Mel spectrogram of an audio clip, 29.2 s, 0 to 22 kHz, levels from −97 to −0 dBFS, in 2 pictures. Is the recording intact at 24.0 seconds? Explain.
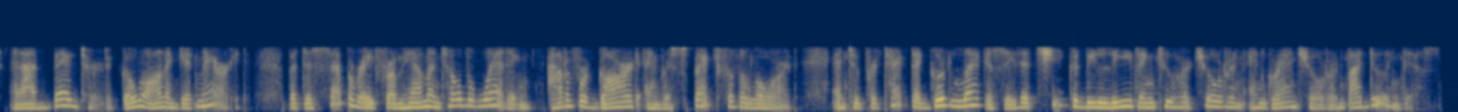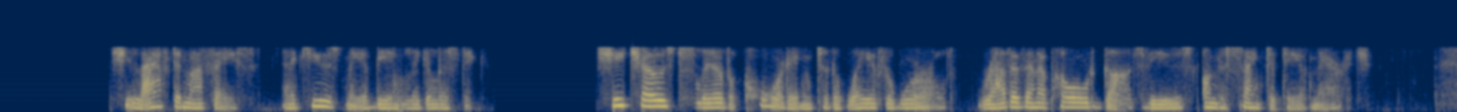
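No. From 24.02 to 24.05 s, between "the way of the" and "rather than uphold", there is VoIP packet loss concealed by the speech codec. About 20 ms of audio is missing, which points to a single lost packet. The decoder fills the gap by extending its last pitch and filter, so the sound smears into a brief buzzy tone or coloured noise that fades.

The G.729 codec is also plainly audible here at 8 kbit/s. It cuts everything above 4 kHz and synthesizes the speech from a filter and a handful of pulses, which makes the speech sound rough and synthetic.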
